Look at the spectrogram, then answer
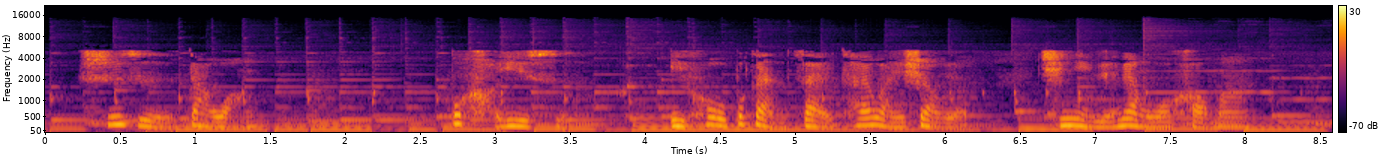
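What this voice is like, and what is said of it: Speaking very softly, quietly. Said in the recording (Chinese): “很小声地说”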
